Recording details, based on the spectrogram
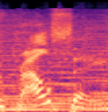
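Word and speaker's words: Ralsei: I also found out it's Rousece, not Rousey. I've been pronouncing Ralc's wrong name wrong this entire time.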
